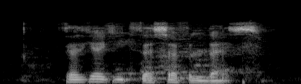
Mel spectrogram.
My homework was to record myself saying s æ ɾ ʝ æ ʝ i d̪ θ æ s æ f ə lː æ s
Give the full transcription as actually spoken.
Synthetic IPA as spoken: θ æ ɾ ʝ æ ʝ i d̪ θ æ s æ f ə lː æ s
